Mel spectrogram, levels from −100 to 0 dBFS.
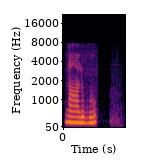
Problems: none marked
